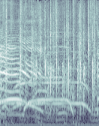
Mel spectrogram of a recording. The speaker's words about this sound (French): Ah, ben c'est la première fois qu'il y a des applaudissements dans ce studio-là. c'est quelque chose.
